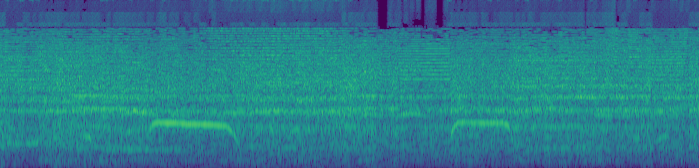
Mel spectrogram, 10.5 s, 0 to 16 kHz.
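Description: Speedway motorcycles, 500 cc single-cylinder bikes, racing round a stadium track under loud, steady crowd noise. Two held high-pitched tones, each about a second long, sound about two seconds in and again about seven seconds in.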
